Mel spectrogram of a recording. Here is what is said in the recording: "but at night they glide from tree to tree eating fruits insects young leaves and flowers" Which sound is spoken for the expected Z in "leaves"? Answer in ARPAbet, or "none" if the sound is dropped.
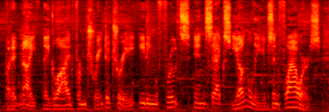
Z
